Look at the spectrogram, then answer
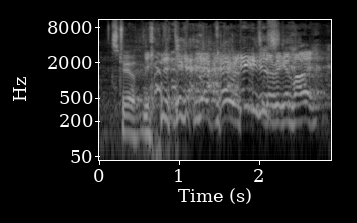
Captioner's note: laughing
